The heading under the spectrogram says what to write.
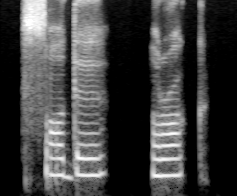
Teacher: on dal, don't forget, you have to perform the rule of qalqala. So you have to make jerking sound.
